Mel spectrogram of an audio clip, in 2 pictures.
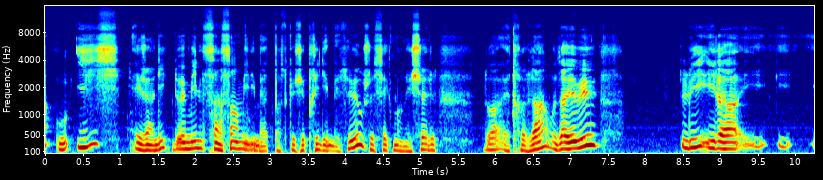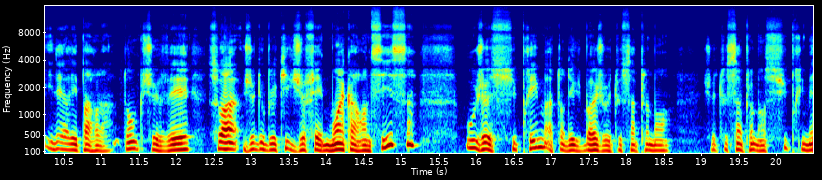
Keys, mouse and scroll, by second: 0.2 i, 1.5-2.5 typing, 2.9 Return, 3.2 Return, 4.0-4.7 scroll down 2, 4.8-5.9 typing, 4.8 right click, 5.2 right click, 5.4 right click, 6.5-6.8 scroll up 1, 7.0 right click, 7.9 typing, 11.0 click, 17.4 click, 19.2 click, 20.0 Delete.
